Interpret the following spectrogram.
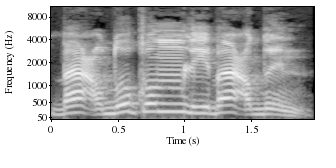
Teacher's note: بَعْضُكُمْ لِبَعْضٍ، ضاد ضاد، دونوں ضاد پر پڑھے جائیں گے۔ میم ساکن کے بعد لام ہے، اظہار شفوی ہوگا، غنہ نہیں ہوگا۔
